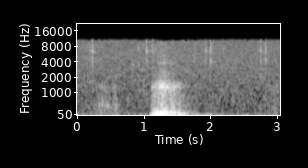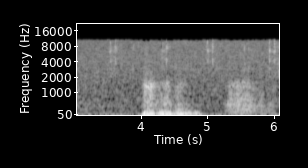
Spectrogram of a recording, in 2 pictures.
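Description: Near silence, broken by a few faint computer mouse clicks, with a couple of soft, longer sounds about a second in and again near the end.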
